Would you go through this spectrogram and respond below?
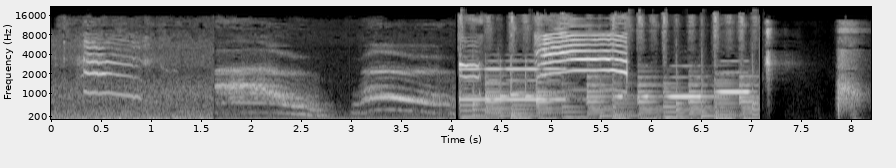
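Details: Kitten meowing: a string of drawn-out meows, each rising then sliding down in a smooth arch, filling the first four seconds before loud music with a clear melody takes over.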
